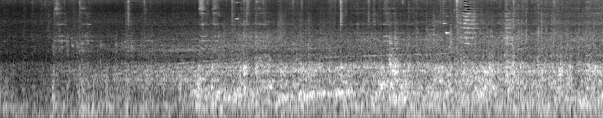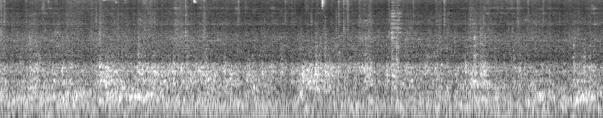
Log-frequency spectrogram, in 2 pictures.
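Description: Tram wheels clack over the track joints.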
